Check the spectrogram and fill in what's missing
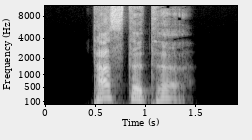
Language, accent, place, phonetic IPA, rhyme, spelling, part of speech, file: German, Germany, Berlin, [ˈtastətə], -astətə, tastete, verb, De-tastete.ogg
- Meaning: inflection of tasten: 1. first/third-person singular preterite 2. first/third-person singular subjunctive II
